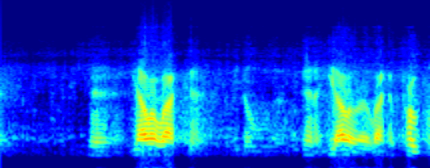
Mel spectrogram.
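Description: A man talking over a telephone line, the voice thin and narrow as on a taped phone call, starting about a second in after a brief pause.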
